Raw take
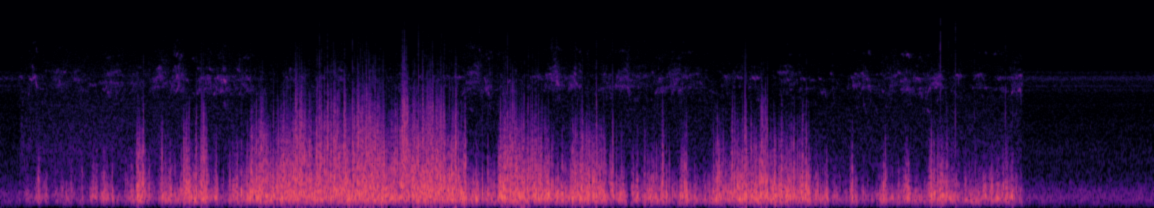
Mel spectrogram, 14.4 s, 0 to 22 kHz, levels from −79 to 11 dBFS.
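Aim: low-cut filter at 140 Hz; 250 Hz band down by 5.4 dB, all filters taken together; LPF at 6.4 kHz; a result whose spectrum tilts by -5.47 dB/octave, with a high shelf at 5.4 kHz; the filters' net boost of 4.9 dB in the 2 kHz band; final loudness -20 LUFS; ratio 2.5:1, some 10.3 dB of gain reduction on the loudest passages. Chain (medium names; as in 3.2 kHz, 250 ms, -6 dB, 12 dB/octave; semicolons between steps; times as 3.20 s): high-pass 140 Hz; low-pass 6.4 kHz; peaking EQ 250 Hz -6.5 dB; peaking EQ 2 kHz +7 dB; treble shelf 5.4 kHz -5.5 dB; compression 2.5:1, threshold -34 dBFS; trim +15.5 dB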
